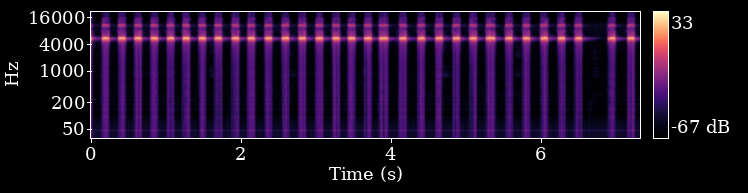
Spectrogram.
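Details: Male cricket on a summer evening: a steady run of about two dozen short, high, pure chirps, evenly spaced roughly three per second, with one brief pause near the end; no other sounds.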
